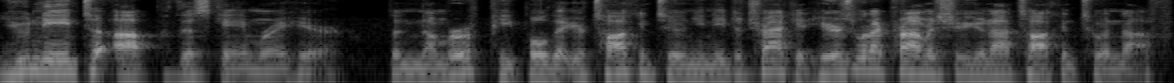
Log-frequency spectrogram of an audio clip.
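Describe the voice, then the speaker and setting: A man speaks at a fairly quick pace with a bright, sharp tone and lively intonation over a quiet background. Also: medium pitch for a man, hardly any pauses. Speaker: real estate coach. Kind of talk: podcast discussion. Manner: fast; animated.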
